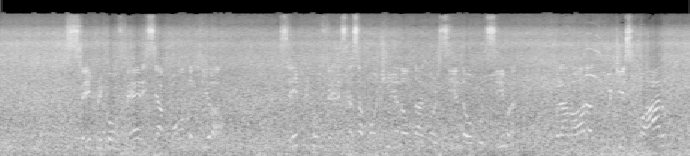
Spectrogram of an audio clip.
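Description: A young man talks outdoors in wind.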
